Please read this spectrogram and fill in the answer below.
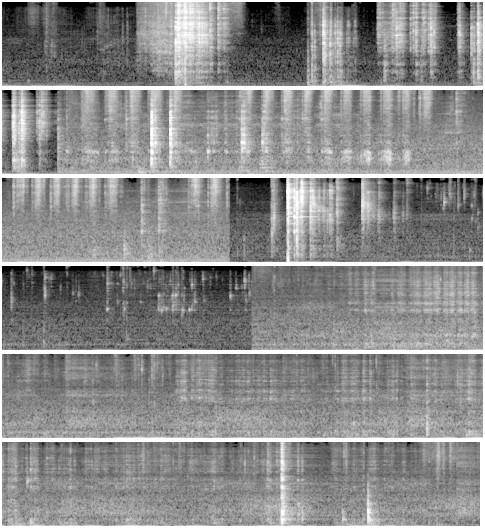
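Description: Liquid poured into a glass baking dish, with sharp clinks of metal pistol parts and bottles against the glass. A run of quick ticks fills the first half, and the loudest clink comes about halfway through.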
